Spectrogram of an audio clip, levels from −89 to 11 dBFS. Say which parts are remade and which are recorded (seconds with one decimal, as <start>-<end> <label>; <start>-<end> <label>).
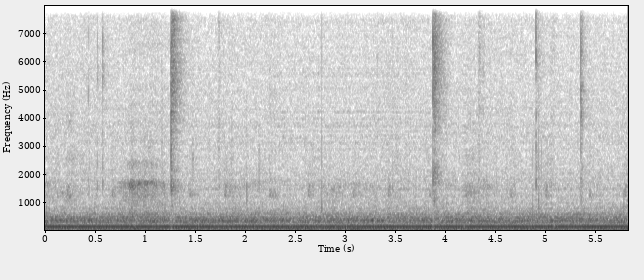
0.0-2.3 recorded; 2.3-3.8 remade; 3.8-5.8 recorded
